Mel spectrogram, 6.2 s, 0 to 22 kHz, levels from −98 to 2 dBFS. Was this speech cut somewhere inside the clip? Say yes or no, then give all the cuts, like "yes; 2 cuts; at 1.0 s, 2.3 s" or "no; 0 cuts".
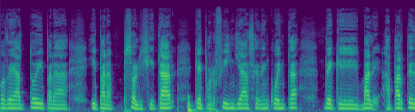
no; 0 cuts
